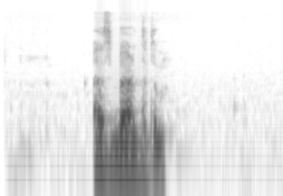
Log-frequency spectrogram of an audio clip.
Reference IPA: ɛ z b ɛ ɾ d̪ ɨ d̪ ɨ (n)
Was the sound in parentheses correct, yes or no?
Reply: no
